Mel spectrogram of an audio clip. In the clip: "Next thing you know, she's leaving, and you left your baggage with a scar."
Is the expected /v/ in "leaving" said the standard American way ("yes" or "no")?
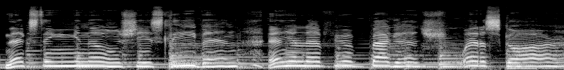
no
